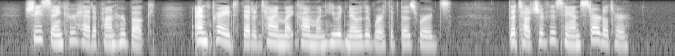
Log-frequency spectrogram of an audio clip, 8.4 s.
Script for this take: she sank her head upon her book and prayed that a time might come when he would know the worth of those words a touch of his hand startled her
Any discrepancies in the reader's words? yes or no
yes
